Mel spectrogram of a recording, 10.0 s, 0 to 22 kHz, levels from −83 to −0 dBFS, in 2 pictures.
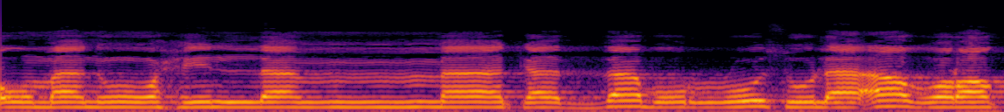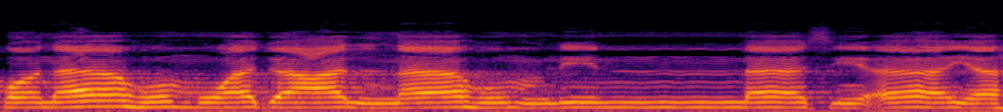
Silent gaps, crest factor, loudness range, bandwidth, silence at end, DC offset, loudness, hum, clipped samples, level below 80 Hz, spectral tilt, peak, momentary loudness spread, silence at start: none; 14 dB; 3 LU; 7.2 kHz; 0 s; under 0.1%; -17 LUFS; none; under 0.1%; -42 dBFS; -6.5 dB/octave; -2 dBFS; 7 LU; 0 s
